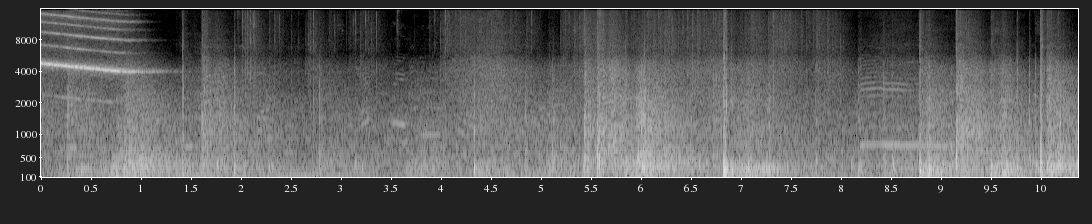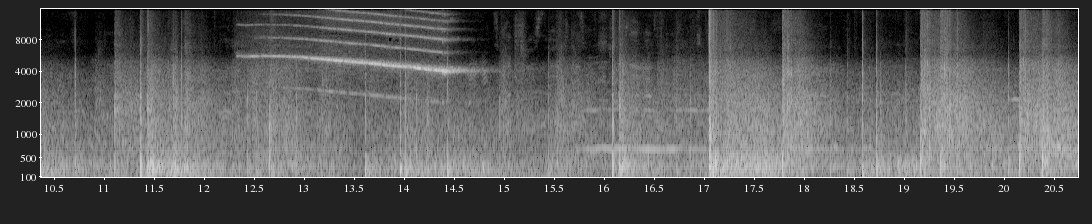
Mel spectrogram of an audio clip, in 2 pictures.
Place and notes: Stephansplatz, Vienna - New Year 2009 (schuettelgrat)
New Years Celebrations at Viennas Stephansplatz, Binaural Recording, Fireworks, People and the bell of St. Stephens Cathedral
